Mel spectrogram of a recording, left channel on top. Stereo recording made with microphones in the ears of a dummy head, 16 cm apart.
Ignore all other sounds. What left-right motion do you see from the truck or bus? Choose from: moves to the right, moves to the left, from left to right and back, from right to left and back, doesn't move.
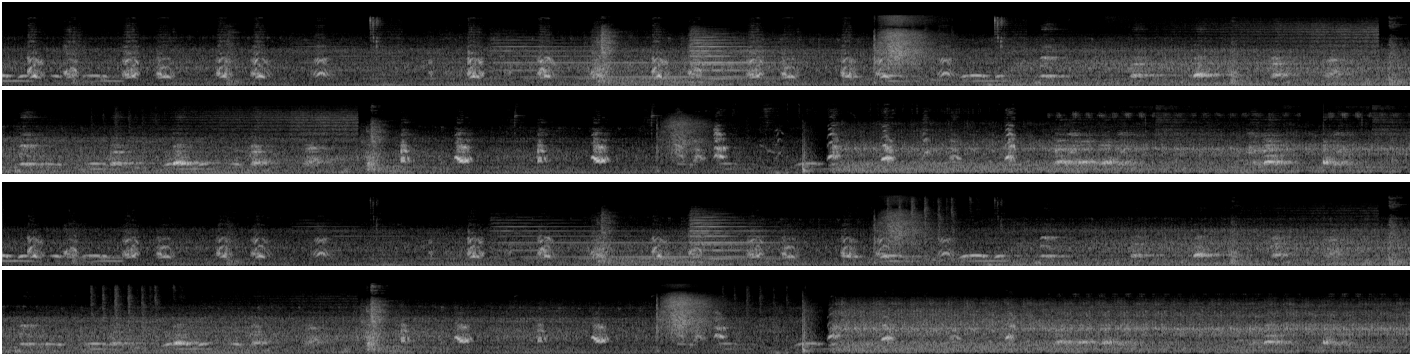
moves to the right.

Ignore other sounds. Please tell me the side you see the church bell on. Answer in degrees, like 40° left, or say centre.
20° left.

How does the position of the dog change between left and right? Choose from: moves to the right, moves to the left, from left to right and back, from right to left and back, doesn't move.
doesn't move.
